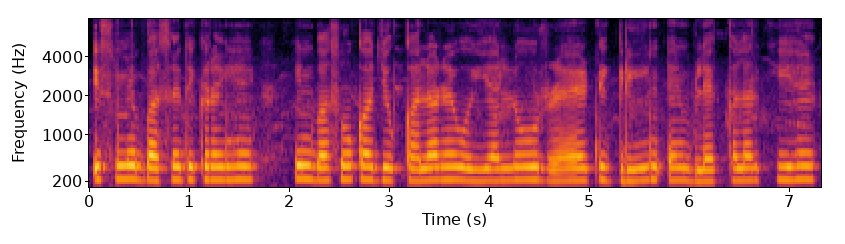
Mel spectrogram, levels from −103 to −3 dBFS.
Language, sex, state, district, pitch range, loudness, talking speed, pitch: Hindi, female, Bihar, Saran, 210-225 Hz, -25 LUFS, 165 wpm, 220 Hz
